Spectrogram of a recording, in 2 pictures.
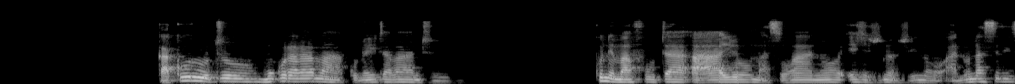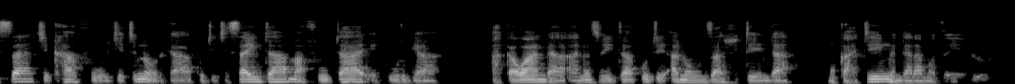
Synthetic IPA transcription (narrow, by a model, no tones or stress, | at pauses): kakuɾutumukuɾaɾamakuno̞itaʋantʰu | kune̞mafutaʔaːjo̞mazuwano̞et͡ʃeʐino̞ʐino̞ʔa̰no̞nasirisat͡ʃikʰafut͡ʃe̞tino̞rjakutitisaitamafutae̞k̚urja | a̰kawandaʔa̰no̞zo̞itakutiʔano̞unzaʐite̞nda | mukatimwe̞ndaɾamo̞d͡ze̞ːɗu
